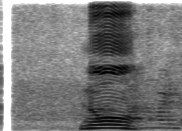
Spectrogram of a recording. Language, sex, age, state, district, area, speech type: Dogri, male, 18-30, Jammu and Kashmir, Kathua, rural, read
